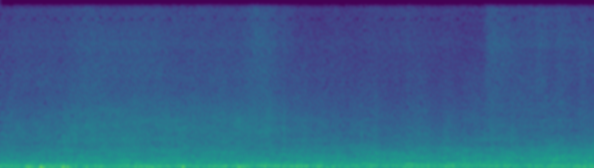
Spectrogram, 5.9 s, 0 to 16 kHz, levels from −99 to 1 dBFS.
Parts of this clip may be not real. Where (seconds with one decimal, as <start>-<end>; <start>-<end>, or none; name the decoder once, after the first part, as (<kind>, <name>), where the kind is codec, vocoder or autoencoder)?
0.0-5.9 (codec, SNAC)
